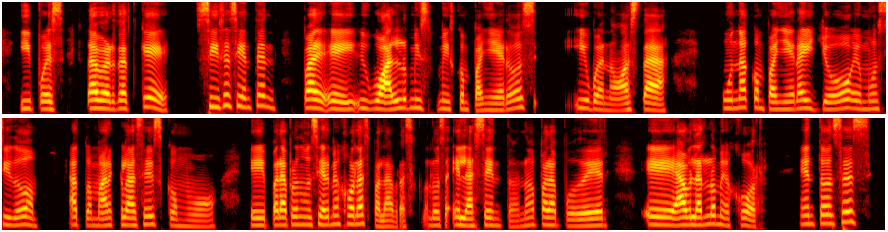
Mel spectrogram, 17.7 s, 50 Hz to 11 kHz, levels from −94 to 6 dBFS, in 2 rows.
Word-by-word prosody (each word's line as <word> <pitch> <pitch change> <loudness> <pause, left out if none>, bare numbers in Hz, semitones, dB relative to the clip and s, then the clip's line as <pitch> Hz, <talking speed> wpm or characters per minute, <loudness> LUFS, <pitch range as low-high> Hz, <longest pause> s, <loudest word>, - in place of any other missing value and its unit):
Y 225 0 -1
pues 215 -3 0 0.2
la 235 +1 +8
verdad 225 0 +3
que 250 -10 +2 0.2
sí 275 -2 +3
se 315 - -2
sienten 275 -2 -1 0.2
pa 245 0 +8
eh, 215 -3 +4
igual 225 0 +5
mis 245 -2 -3
mis 220 -1 -6
compañeros 200 - -3 0.3
y 245 - -6
bueno, 185 -6 -5
hasta 185 -2 +3 0.5
una 240 +2 0
compañera 215 -3 -1
y 235 - +1
yo 205 +5 -3
hemos 220 -1 -7
ido 215 0 -3 0.3
a 225 - +2
tomar 195 0 -2
clases 220 +2 -1
como, 175 -3 -11 0.3
eh, 205 0 +1
para 215 0 +3
pronunciar 225 0 0
mejor 240 0 -2
las 245 0 +2
palabras, 170 -2 -6
los 200 0 -7
el 210 -2 +2
acento, 195 -4 -1
¿no? 205 +5 -9
Para 215 -1 0
poder, 190 +2 -2 0.4
eh, 220 -2 +5
hablarlo 215 +3 +4
mejor. 195 -5 -6 0.3
Entonces, 255 - 0
215 Hz, 145 wpm, -25 LUFS, 200-235 Hz, 0.5 s, la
